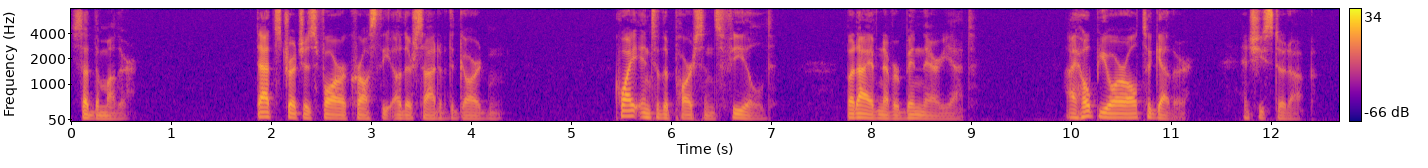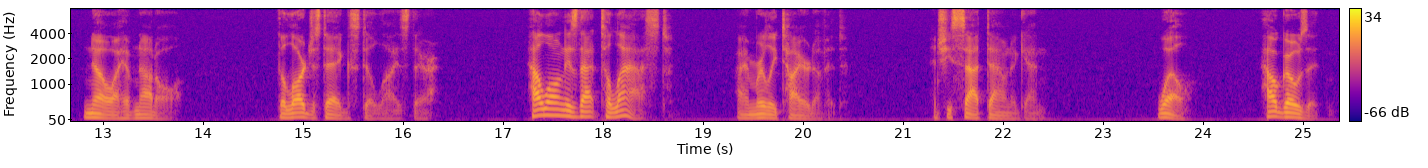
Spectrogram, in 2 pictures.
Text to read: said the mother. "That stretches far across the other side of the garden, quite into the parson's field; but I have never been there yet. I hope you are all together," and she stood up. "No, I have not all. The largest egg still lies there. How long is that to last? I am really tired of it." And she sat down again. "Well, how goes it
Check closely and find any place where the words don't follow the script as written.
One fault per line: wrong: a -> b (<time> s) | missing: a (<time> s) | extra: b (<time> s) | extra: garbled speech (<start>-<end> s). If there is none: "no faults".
no faults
